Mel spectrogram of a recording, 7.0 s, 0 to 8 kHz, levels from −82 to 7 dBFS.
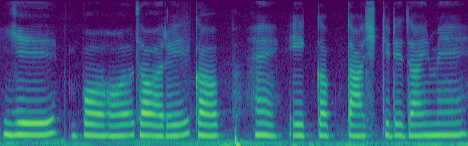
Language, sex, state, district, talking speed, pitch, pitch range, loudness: Hindi, female, Bihar, Jamui, 95 wpm, 230 Hz, 220-235 Hz, -17 LUFS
